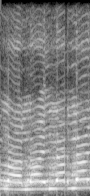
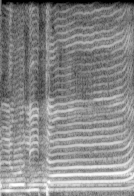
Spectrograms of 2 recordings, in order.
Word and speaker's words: ললিতা: ওটা লালাই লালাই নয়, নয়? হর ললো ললইও নয়। তাহলে কি? ওটা কি হবে জানো? ওই কি হবে? আর তুমি ঠিকঠাক উচ্চারণ করো। আচ্ছা বল। বলো ললিতা। ললিতা।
